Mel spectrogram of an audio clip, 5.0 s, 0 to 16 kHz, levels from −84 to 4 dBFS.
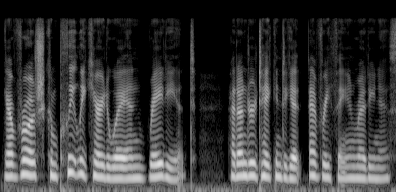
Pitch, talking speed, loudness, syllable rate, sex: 200 Hz, 155 wpm, -17 LUFS, 6.6 syllables/s, female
